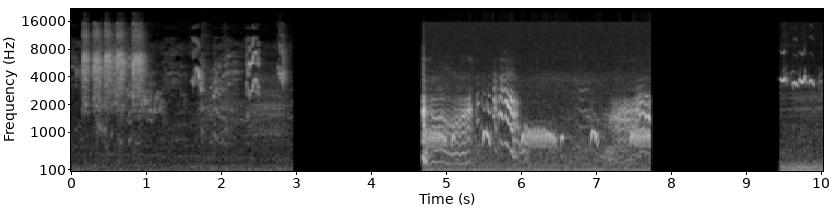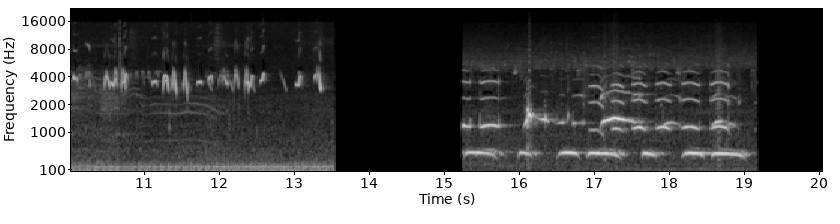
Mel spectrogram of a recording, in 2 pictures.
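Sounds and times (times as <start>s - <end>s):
gliding animal call: 4.7s - 7.8s, 9.5s - 13.6s
steady low hum: 9.5s - 13.6s.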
